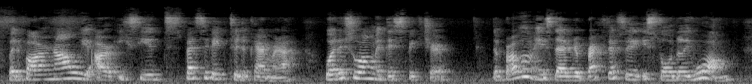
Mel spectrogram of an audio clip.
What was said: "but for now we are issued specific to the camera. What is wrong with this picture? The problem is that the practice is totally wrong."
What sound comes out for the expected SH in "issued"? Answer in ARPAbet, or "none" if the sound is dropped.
S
